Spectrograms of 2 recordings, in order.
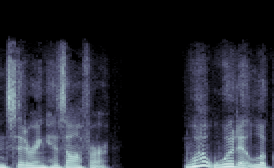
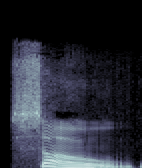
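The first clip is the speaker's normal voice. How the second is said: drawn out. A narrator's reading. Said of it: "drawing out the word".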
